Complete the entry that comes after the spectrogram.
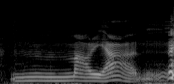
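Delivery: "Marianne." said the French way, a drawn-out mar-ee-AHN; a mock French "Marianne."; French-style Marianne. Shown as a demonstration. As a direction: try it as a French speaker would, slow and falling. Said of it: "more in a French way".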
